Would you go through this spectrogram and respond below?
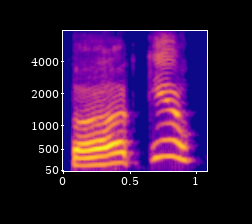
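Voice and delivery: loud, high mock outburst; angry heckler. People rejecting Kamala's speech, loud mock anger. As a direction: blurt it out as an outraged refusal. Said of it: "people would be like".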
